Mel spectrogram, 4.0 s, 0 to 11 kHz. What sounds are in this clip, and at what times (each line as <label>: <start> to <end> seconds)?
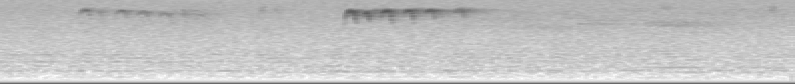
Chestnut-backed Chickadee call: 0 to 4 seconds
insect buzz: 0 to 4 seconds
